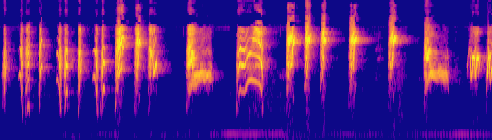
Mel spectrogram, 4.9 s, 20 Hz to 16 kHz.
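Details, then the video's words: Long-tailed shrike (cendet) singing master song rich in fill-ins: quick sharp chips, a harsh wavering squawk, then clear high whistled notes and scratchy phrases in a busy, varied stream over a low hum. "Kicau Suara Cendet No #1❗Masteran Cendet FULL Isian MEWAH JOSS TERBAIK 2023"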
